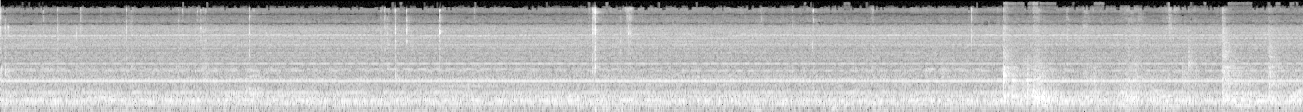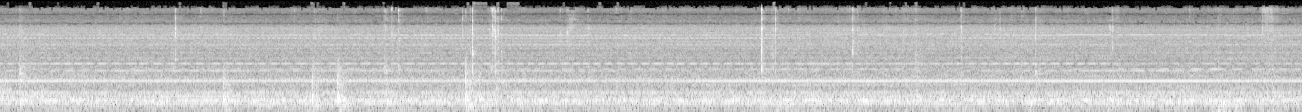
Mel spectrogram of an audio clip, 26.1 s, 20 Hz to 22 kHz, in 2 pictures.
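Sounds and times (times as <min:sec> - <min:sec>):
steady machine hum: 0:00.0 - 0:26.0.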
